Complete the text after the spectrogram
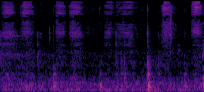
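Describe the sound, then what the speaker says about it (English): A pen scratches a name onto paper in short, faint strokes, with soft taps and scrapes spaced across a quiet room. "I'm going to write my name on the back so that I do not forget"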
